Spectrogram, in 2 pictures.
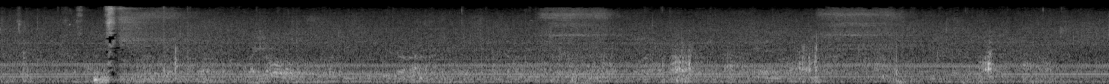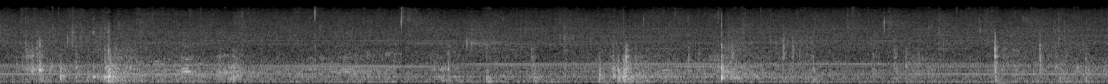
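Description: Diving gear clanks and knocks on a wooden deck.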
